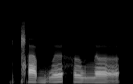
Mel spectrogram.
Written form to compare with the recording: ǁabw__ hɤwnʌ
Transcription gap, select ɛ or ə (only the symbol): ə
